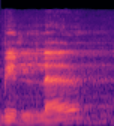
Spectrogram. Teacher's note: billah tipis karena diawali dengan huruf kasrah bi, sehingga lafzul jalalah Allah itu menjadi tipis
